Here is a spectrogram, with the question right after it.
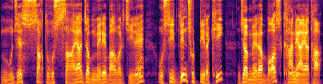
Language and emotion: Urdu, angry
